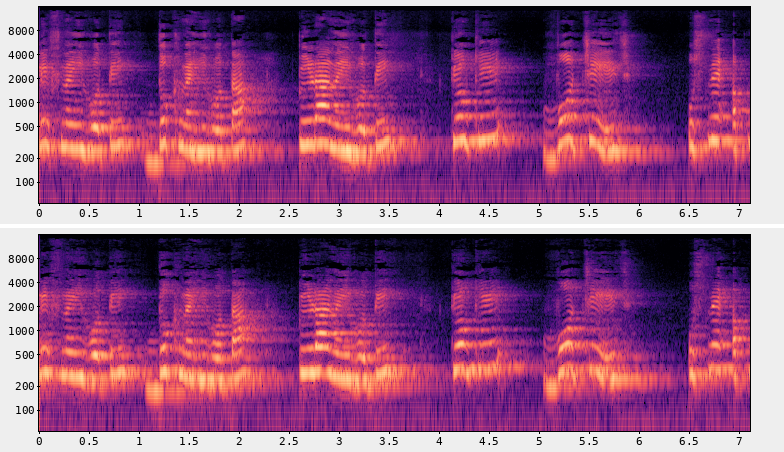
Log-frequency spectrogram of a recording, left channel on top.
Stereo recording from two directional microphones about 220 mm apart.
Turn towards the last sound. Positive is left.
turn(degrees=50)  # may be behind; listen again after turning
